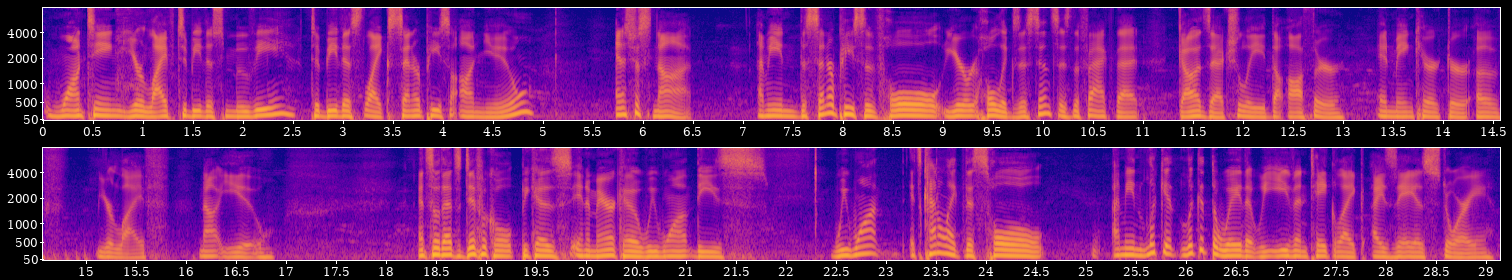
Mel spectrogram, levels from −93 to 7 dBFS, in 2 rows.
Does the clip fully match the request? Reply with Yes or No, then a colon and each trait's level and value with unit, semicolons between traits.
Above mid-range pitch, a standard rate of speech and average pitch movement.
No: low, 135 Hz; average, 155 wpm; average, 3.6 semitones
